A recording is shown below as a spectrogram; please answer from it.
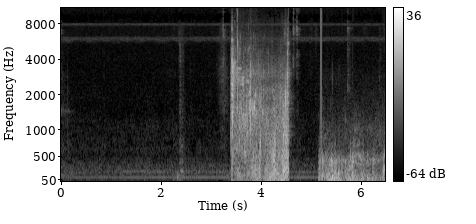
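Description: Water sloshing and splashing around a GoPro held at the surface of shallow sea water: faint lapping at first, then a splash lasting about a second, then a duller, muffled rush of water near the end.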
